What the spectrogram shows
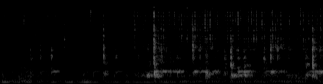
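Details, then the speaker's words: Owner's own Yamaha R on its center stand, chain tension adequate: light uneven clack-clack ticks from the chain and front sprocket. Cause: the sprocket set is misaligned with the engine, so the front sprocket wears on one side. "It's not too loud, Bro, it's just like that. So the sound is clack, clack,"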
